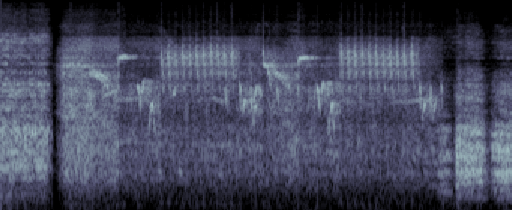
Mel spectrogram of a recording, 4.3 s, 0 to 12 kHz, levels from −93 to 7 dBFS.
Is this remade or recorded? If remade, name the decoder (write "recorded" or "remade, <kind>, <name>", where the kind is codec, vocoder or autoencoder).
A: remade, vocoder, Vocos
